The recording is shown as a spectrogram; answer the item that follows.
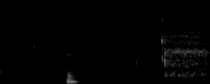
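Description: Near silence broken by a few faint clicks and a quiet spoken "okay" about two-thirds of a second in, then a short breath near the end.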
